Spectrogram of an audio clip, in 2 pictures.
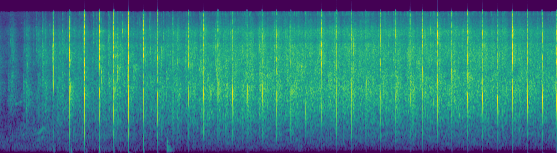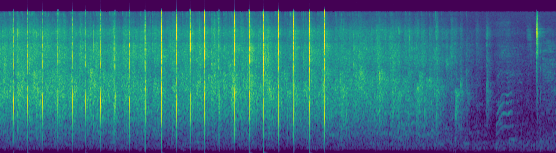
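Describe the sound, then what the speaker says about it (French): A standing audience applauds in tribute to mothers at an event introducing a conversation with Hubert Reeves. Dense clapping builds, holds steady for about twenty seconds, then tapers off at the end. "applaudisse debout."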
